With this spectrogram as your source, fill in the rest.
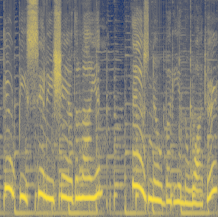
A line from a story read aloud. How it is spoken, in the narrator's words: a beautiful butterfly said in her tiny little voice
